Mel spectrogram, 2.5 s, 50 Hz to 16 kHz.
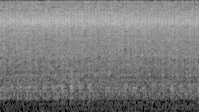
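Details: Mazda3 GT 2.0 running: a light, fast ticking knock over a hissy engine note from the engine compartment, keeping time with engine rpm. The exact part is unclear; the owner suspects the A/C compressor clutch.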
